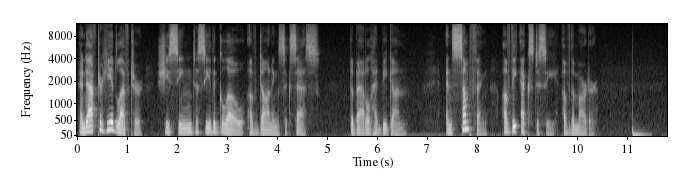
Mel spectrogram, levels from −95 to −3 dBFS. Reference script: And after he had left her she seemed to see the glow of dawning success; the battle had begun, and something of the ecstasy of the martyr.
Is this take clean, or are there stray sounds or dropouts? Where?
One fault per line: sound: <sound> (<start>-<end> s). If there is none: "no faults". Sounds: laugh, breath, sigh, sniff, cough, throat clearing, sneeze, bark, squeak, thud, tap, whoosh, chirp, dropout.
sound: thud (11.1-11.5 s)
